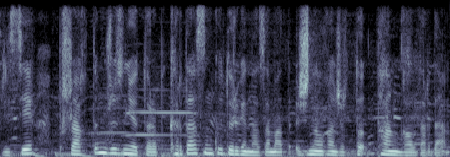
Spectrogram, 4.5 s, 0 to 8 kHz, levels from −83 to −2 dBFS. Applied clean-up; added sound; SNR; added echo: none; Wind instrument, woodwind instrument; 15 dB; none.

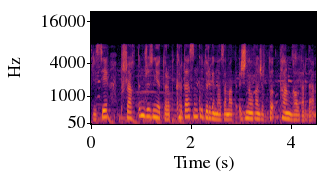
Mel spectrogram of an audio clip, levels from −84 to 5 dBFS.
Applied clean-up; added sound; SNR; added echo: none; none; none; none.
